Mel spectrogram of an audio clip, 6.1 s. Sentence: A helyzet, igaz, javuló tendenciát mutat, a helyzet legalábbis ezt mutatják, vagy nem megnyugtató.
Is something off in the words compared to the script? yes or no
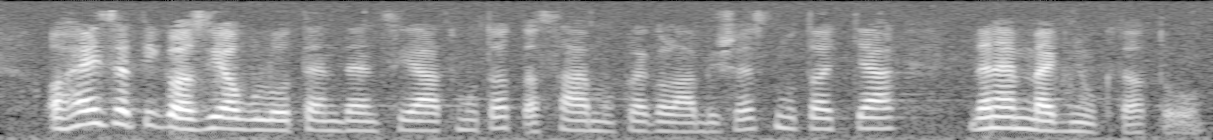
yes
